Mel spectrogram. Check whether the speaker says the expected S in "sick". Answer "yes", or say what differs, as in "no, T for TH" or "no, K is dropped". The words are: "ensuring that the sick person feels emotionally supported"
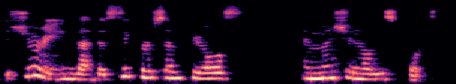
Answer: yes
